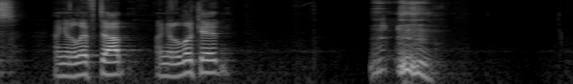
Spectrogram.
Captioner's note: clears throat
